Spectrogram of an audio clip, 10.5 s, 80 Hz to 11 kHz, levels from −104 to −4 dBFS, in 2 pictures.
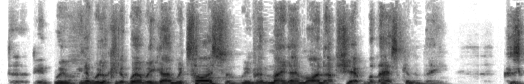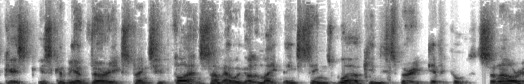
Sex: male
